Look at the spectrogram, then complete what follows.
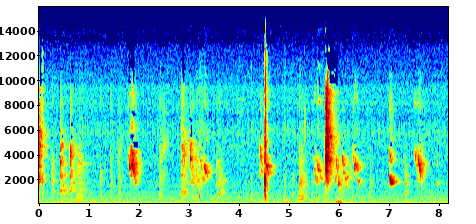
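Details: Singing pet budgie giving a broken warble of quick chirps, clicks and brief buzzy notes in uneven bursts, a few sharp loud ticks standing out among softer chatter.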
